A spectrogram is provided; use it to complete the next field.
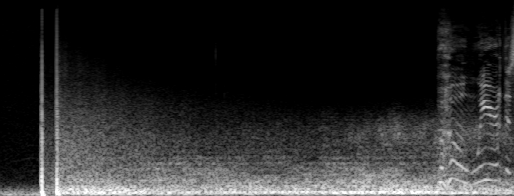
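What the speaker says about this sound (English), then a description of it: "We heard the sonic boom down here in Texas" Sonic boom from a returning New Shepard rocket booster heard in Texas: two sharp cracks in quick succession followed by a long rumbling roar, with a voice breaking in near the end.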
